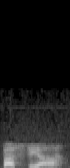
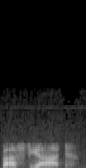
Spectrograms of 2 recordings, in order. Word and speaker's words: Bastiat: The name's pronounced something in French like Bastiat, but it looks like Bastiat in terms of English spelling and pronunciation.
